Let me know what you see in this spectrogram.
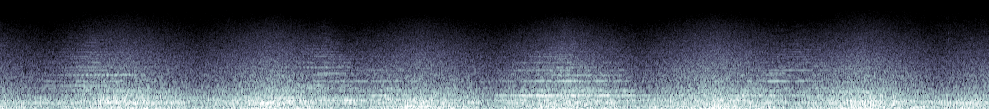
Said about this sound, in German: Spüre, wie die tiefen Frequenzen dich erden. Sie langsam durch deinen Körper fließen. Stell dir vor, du stehst an einem ruhigen Wasserfall. Das tiefe, sanfte Rauschen umhüllt dich und gibt dir das Gefühl von Sicherheit und Geborgenheit.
